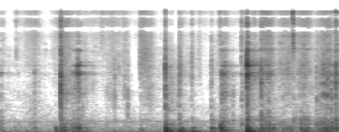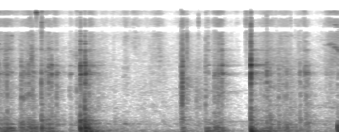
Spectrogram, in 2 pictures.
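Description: Wooden rolling pin rolled back and forth over paratha dough on a silicone pastry mat: a soft rubbing with a sharp knock every second or two as the pin comes down.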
